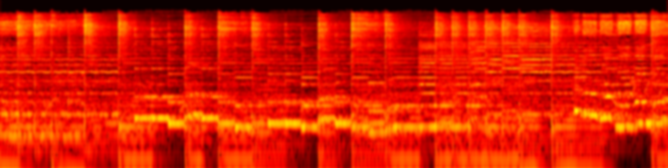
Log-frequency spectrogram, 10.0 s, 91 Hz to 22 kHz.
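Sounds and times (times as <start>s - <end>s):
instrumental song backing track: 0.0s - 10.0s.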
